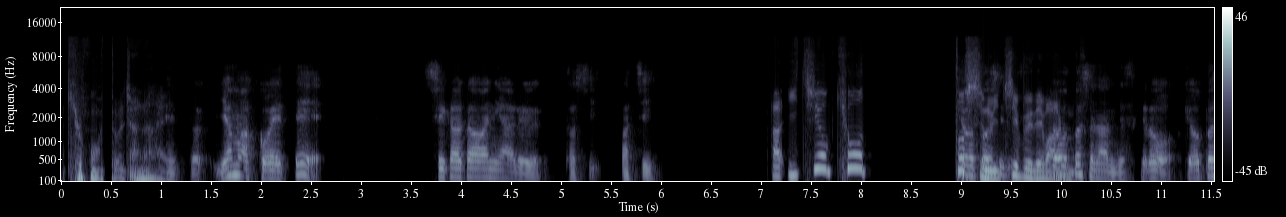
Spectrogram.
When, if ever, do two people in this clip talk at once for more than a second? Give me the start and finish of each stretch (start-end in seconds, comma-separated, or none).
8.9-10.4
